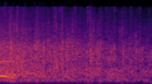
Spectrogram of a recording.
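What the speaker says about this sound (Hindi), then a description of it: "एक बार जोरदार ताली बजा दो सबके लिए भाई" Loud, dense applause from a comedy show audience fills the room steadily, with crowd noise mixed in and a voice briefly audible at the start.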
